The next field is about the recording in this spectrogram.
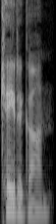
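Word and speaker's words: Cadogan: Improbable as it may appear, my housekeeper was called Kadugan, a name made locally possible by being pronounced Kagon.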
